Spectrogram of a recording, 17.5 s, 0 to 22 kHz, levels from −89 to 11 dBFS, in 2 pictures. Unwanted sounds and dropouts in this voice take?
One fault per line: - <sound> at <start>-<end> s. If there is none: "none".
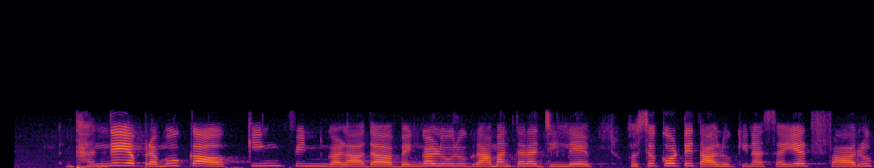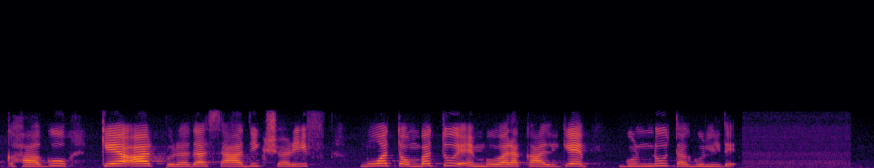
none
